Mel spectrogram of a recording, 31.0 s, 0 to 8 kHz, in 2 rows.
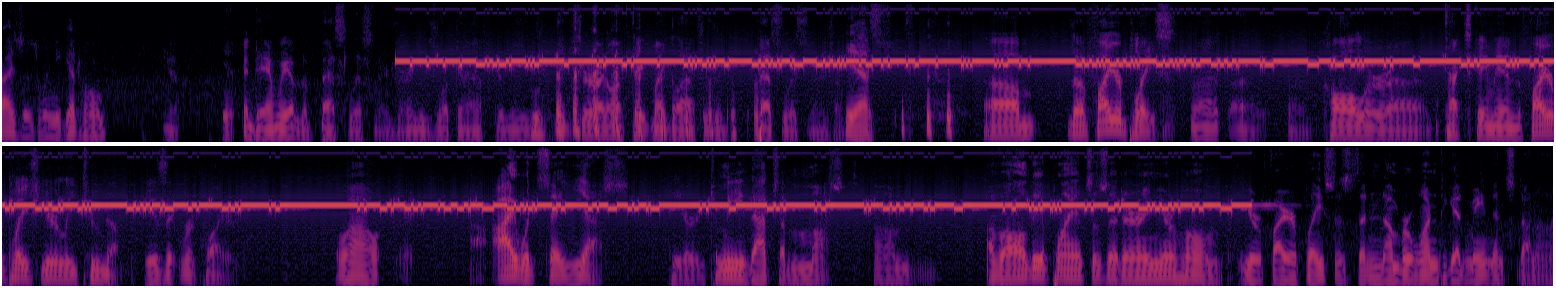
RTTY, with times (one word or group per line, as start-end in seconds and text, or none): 5.2-7.4 SV0RRV
7.7-8.0 DE
8.3-10.3 RA7YSQ
10.9-11.1 R
11.2-11.4 R
11.7-12.1 FB
12.3-14.3 PETER.
14.8-15.7 RIG
16.0-16.4 HR
16.9-17.5 30
17.9-19.5 W,
19.7-20.5 ANT
20.7-23.0 DIPOLE.
23.3-24.3 WX
24.5-26.7 CLOUDY,
27.2-27.9 25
